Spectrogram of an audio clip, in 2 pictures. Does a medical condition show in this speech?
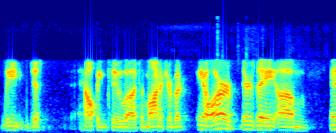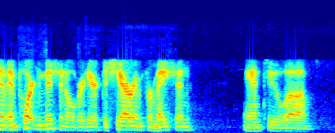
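No.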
